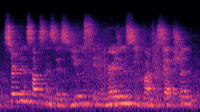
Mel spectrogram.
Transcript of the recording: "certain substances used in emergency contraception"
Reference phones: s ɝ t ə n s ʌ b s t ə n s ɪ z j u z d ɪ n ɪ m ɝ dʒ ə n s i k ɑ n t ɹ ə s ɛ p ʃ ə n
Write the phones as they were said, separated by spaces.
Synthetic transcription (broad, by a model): s ɝ t n s ʌ b s t ə n s ɪ z j u z d ɪ n ɪ m ɝ dʒ ə n s i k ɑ n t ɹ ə s ɛ p ʃ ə n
